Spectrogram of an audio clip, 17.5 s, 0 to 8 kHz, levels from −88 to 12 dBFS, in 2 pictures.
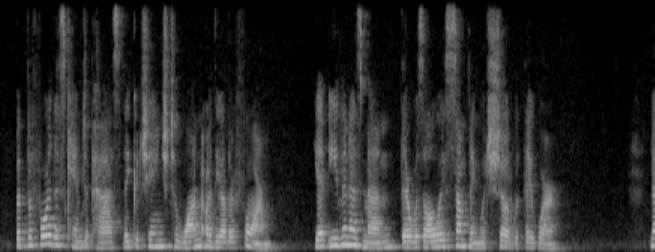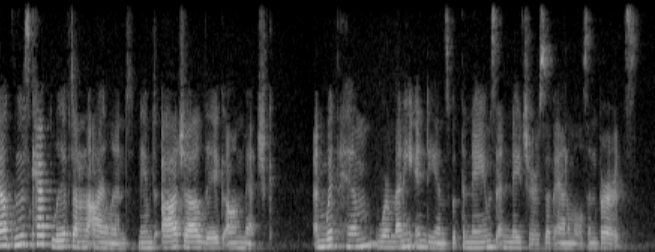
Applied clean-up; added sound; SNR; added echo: none; none; none; none.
